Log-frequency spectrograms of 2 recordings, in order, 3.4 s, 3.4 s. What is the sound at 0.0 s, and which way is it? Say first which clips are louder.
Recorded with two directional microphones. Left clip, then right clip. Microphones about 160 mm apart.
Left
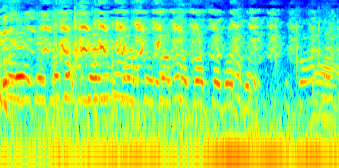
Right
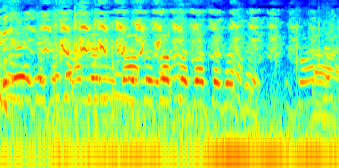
Speech: even; centre (ahead or behind).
